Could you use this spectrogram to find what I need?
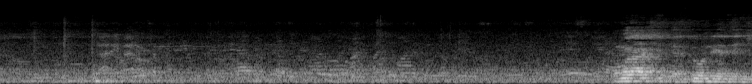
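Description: A middle-aged man reads aloud into a microphone in an echoing hall.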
